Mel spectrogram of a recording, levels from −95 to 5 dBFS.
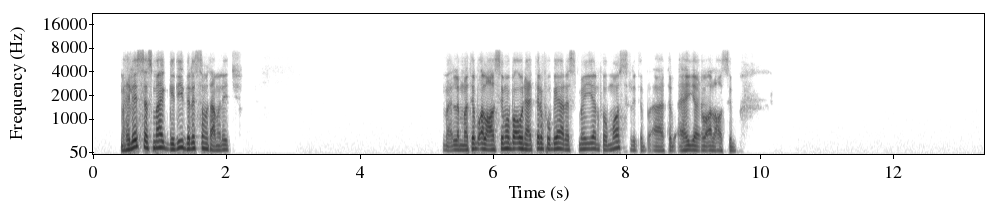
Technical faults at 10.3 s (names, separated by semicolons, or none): none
